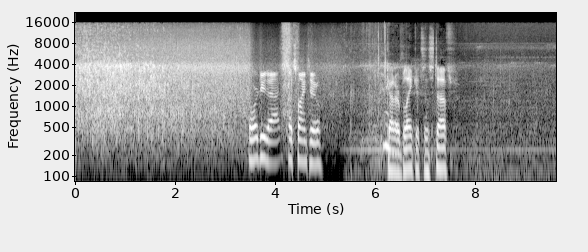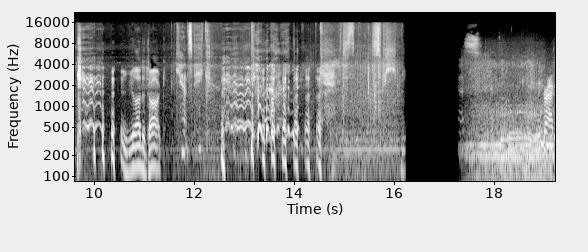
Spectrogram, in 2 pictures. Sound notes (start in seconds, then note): 2.2 water running; 9.6 laughs; 12.5 everyone laughs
